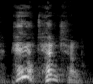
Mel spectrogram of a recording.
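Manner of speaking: strict music teacher snapping; stern snap. A narrator's reading. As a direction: scold the student sharply. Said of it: "snaps Maestro".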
